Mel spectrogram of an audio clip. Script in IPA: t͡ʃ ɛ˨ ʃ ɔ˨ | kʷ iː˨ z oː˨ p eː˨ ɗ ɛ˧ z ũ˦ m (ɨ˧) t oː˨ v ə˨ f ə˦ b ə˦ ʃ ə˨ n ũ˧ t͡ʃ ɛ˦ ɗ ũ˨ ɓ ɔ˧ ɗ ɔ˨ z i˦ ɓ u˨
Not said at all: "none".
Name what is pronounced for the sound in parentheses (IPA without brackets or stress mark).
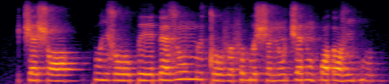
ɨ˧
